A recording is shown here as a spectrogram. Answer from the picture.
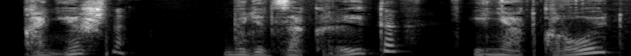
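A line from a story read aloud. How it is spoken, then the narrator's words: Whispered reply. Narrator (Russian): тоже шепотом ответила она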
